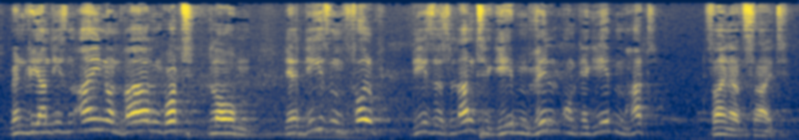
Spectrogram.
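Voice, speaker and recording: A man's voice: high-pitched, a little mellow, recorded from a distance, a little hiss or hum, rough recording. A man preaching a sermon to his congregation, earnest and repeating his refrains. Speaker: pastor.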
